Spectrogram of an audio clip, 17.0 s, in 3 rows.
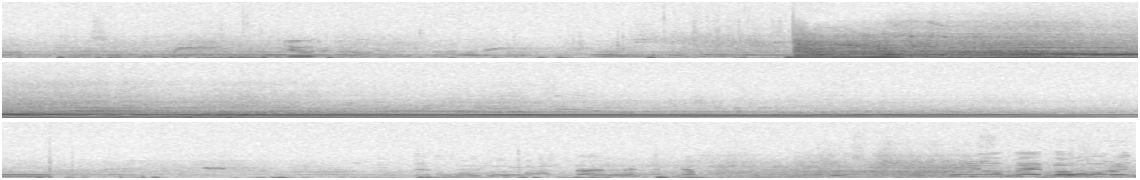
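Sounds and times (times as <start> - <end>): car engine at high revs: 0.0 - 2.2, 3.1 - 12.2.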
